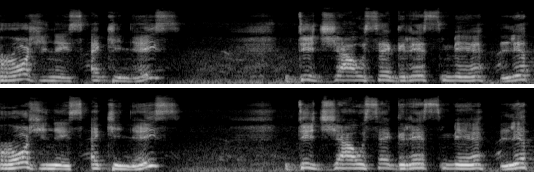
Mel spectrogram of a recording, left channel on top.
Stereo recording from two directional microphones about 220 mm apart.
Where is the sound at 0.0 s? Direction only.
40° right (ahead or behind).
